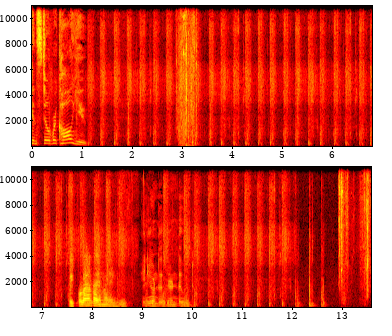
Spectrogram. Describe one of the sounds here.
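Footsteps run quickly and evenly over the ground.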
